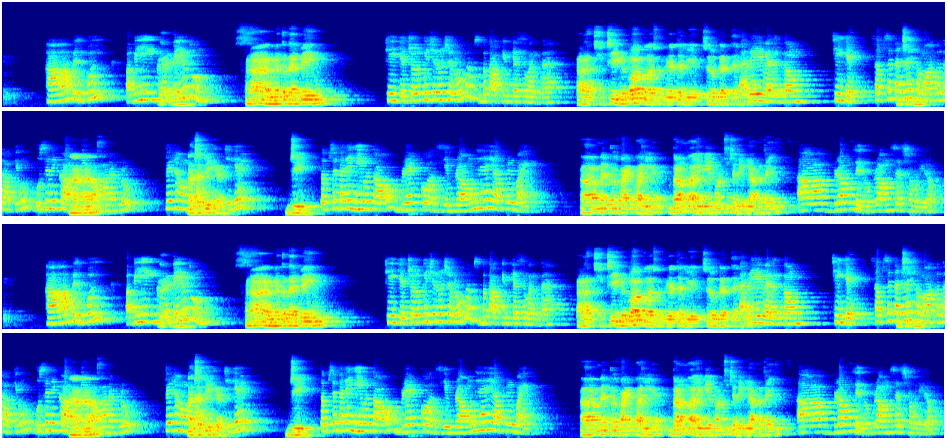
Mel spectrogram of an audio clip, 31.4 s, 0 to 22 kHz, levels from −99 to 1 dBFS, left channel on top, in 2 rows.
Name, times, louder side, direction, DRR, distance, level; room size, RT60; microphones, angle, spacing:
voice 1, 0.7-1.6 2.1-3.4 6.4-9.2 12.3-13.3 13.8-14.2 14.5-17.9 18.4-19.3 19.6-19.7 21.2-24.5 29.0-31.2, equal, 70° right, -3 dB, 0.8 m, -30 dB
voice 2, 2.6-3.1 4.0-5.4 9.6-12.5 14.9-15.3 16.8-17.3 18.8-19.4 20.4-20.8 25.3-28.6, equal, 5° right, -4 dB, 0.4 m, -25 dB
2.4 x 2.1 x 3.7 m, 0.92 s
head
